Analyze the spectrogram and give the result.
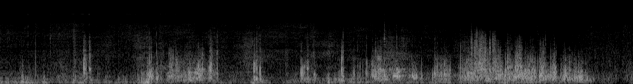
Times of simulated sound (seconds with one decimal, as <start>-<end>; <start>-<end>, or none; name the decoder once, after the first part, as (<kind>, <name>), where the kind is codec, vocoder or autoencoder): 0.0-1.1 (codec, SNAC); 1.8-4.7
